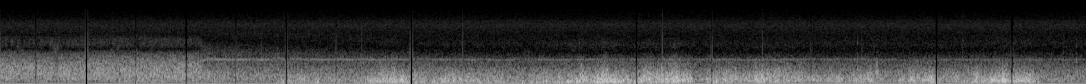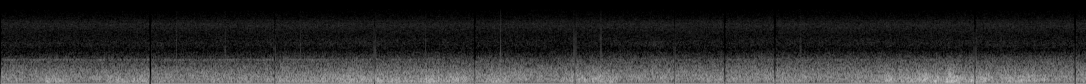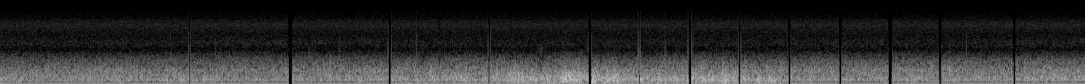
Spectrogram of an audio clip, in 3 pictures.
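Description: Wind buffeting the microphone of a camcorder, a low rumble that swells in several gusts, with a faint steady high tone through the first half.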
